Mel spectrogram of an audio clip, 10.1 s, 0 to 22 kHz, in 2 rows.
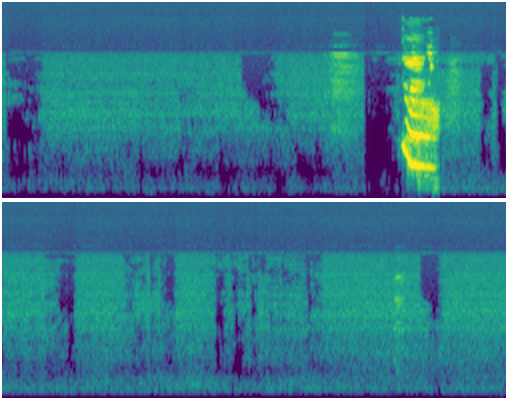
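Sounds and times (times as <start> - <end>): woman squealing: 4.0 - 4.4.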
